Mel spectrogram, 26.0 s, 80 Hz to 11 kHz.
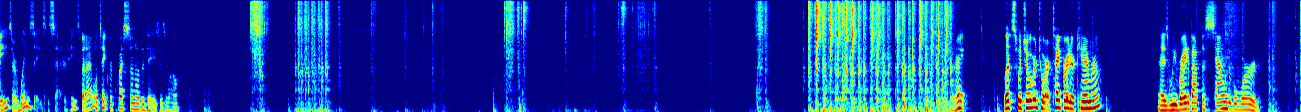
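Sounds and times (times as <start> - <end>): typewriter keys clacking: 16.1 - 19.1, 23.8 - 26.0.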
